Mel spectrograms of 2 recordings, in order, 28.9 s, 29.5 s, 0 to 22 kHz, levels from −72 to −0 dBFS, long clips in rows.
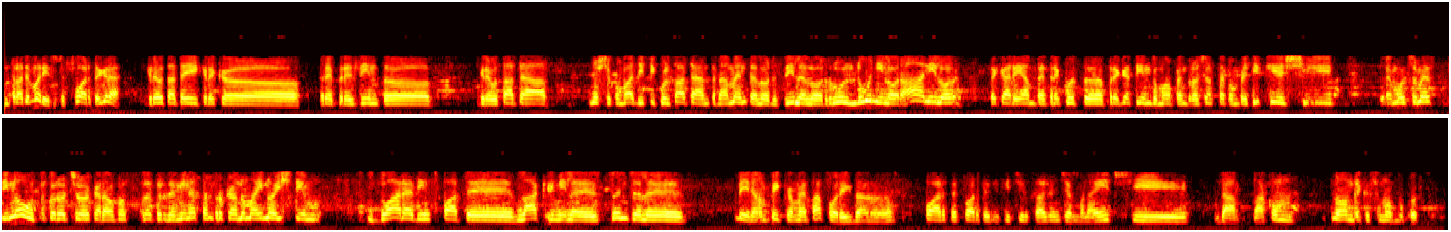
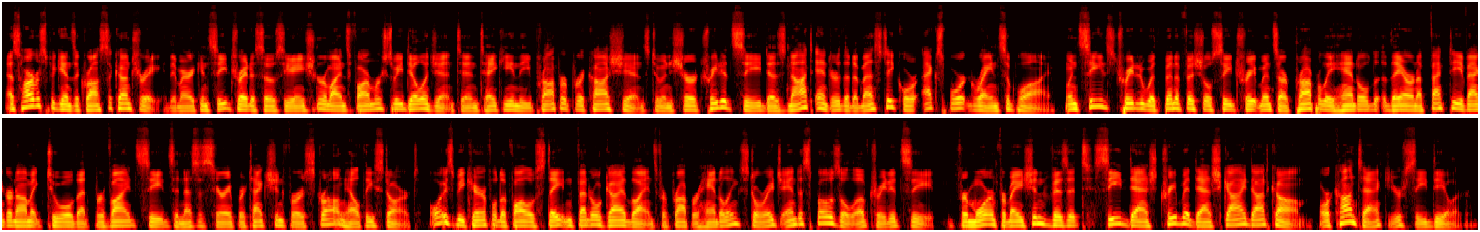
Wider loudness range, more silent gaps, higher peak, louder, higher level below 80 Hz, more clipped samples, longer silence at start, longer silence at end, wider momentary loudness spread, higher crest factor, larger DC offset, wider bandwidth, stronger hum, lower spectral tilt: about the same, 4 LU vs 2 LU; neither; first, -4 dBFS vs -8 dBFS; first, -18 LUFS vs -27 LUFS; second, -64 dBFS vs -54 dBFS; neither; about the same, 0 s vs 0.05 s; about the same, 0.1 s vs 0 s; first, 8 LU vs 5 LU; about the same, 14 dB vs 18 dB; neither; second, 7.4 kHz vs 19 kHz; neither; about the same, -4.5 dB/octave vs -5.5 dB/octave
